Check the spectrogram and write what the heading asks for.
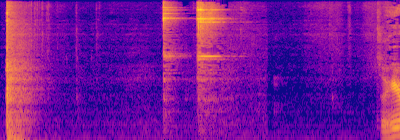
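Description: Hammer blows driving a number five round leather hole punch through belt leather. One blow lands at the start and two more come close together about a second and a half later, those two with a short metallic ring.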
